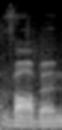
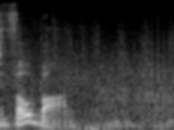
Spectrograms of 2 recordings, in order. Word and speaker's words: Vauban: It's not Vauban, it's, I mean, obviously it's not Boobin. It's never been Boobin, but that's funny. But it's Vauban. Which is a fine pronunciation, but I was just kind of surprised that that was it.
